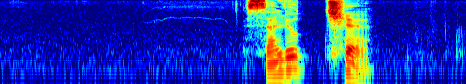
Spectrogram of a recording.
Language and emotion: Russian, positive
